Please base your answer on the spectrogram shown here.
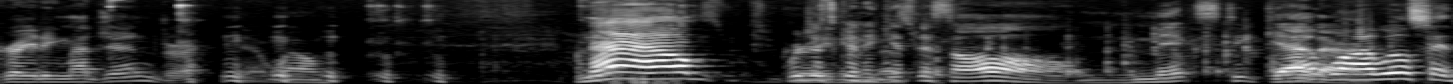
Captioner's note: laugh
